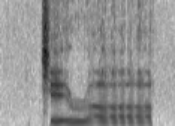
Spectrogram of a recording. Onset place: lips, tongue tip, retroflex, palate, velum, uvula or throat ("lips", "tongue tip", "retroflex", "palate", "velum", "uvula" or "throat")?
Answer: palate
